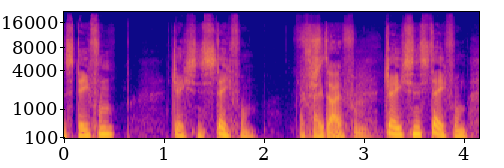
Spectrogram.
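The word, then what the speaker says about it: Statham: Rose who's Jack and I think you're mispronouncing Jason's name it's Jason Stam Jason Stam St Jason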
